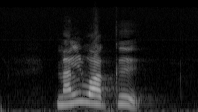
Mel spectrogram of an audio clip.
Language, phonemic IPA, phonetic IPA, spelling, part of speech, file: Tamil, /nɐlʋɑːkːɯ/, [nɐlʋäːkːɯ], நல்வாக்கு, noun, Ta-நல்வாக்கு.ogg
- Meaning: 1. good, auspicious word 2. blessing 3. word of entreaty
